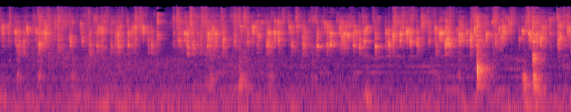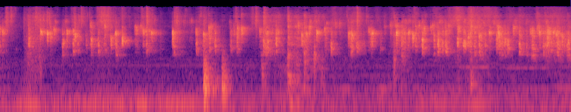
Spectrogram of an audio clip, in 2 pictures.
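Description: Cooking oil sizzling in a frying pan, a steady crackling hiss, with a few knocks of bowls or utensils set down on a hard floor around the middle.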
